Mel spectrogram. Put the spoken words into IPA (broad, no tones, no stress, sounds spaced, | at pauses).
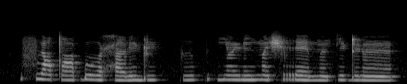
f ɯ tˤ a ɓ o ħ a ɽ ĩ ɖ y kː ɯ p | j œ̃ j ɽ ĩ m ã ʃ r ɛ m œ̃ k i ɖ ɯ ɽ œ̃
